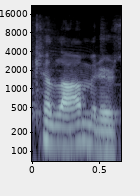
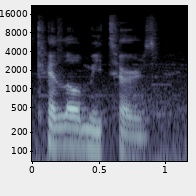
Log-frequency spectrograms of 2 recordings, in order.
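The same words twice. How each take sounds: First: It is said the usual English way. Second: It is said the way other languages do. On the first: The speaker calls it wrong. "Why is it called kilometers" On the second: The speaker calls it right. "every other country says kilometers"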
